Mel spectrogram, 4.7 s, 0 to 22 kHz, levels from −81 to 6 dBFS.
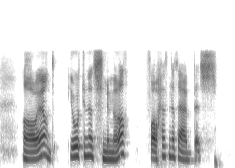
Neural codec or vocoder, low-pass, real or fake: codec, 16 kHz, 2 kbps, X-Codec, HuBERT features, trained on general audio; 7.2 kHz; fake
